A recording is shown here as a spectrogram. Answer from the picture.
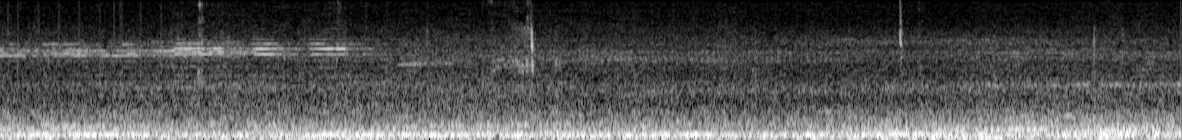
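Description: Steady low hum of a car's engine heard from inside the cabin, with a few light clicks.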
